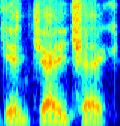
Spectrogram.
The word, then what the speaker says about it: Jacek: Joanna Jacek, the announcers were struggling so much with saying Jacek that because the way you say it is Jacek, but it's not written that at all.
